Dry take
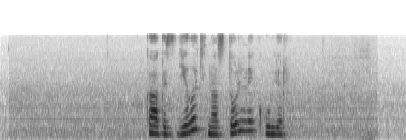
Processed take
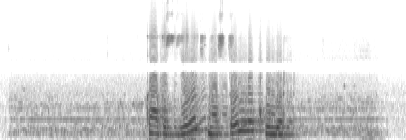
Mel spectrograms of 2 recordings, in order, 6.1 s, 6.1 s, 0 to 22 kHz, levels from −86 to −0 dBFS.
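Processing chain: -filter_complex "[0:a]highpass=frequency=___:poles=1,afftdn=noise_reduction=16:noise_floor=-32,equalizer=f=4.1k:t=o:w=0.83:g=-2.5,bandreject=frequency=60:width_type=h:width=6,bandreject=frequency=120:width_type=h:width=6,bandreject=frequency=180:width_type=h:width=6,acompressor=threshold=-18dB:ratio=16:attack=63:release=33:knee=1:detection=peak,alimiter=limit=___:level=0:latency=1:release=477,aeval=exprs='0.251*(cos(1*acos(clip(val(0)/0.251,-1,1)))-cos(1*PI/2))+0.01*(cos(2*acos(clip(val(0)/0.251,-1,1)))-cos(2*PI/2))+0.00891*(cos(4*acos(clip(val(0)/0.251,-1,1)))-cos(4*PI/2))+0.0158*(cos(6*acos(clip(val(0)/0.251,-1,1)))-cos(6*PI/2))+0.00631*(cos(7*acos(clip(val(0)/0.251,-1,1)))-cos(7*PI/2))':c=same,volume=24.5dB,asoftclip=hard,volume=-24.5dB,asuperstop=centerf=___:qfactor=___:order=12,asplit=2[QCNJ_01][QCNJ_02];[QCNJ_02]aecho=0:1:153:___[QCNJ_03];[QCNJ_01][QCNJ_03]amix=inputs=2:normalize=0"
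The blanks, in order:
120, -12dB, 3000, 2.6, 0.266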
